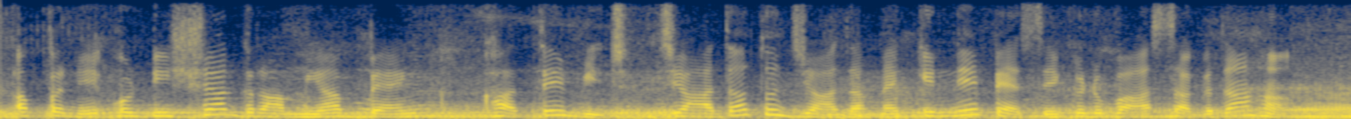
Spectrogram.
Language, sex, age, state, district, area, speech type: Punjabi, female, 18-30, Punjab, Jalandhar, urban, read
